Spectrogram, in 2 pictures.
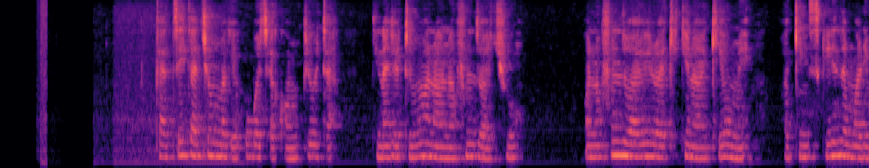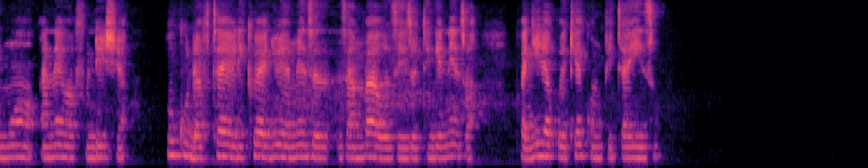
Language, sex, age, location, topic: Swahili, female, 25-35, Dar es Salaam, education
